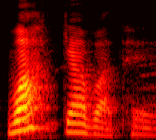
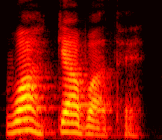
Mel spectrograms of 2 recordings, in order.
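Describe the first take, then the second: First: Said in the usual way. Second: Exclaimed. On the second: Shown as a demonstration. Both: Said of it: "इसमें क्या आएगा ये".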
